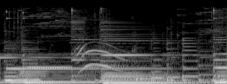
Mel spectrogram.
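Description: Children's channel intro jingle: bright sustained music over a deep bass note. About a second in, a single short cartoon-like voice sound swoops up in pitch and falls back.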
